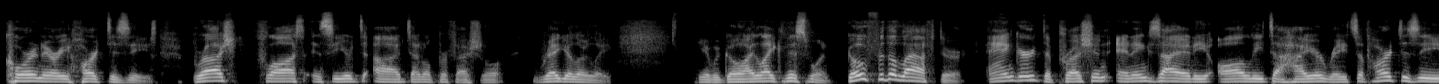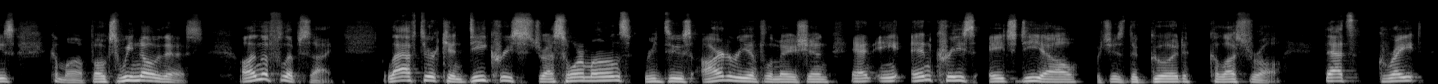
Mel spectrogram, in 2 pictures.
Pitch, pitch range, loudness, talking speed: 135 Hz, 120-160 Hz, -23 LUFS, 130 wpm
